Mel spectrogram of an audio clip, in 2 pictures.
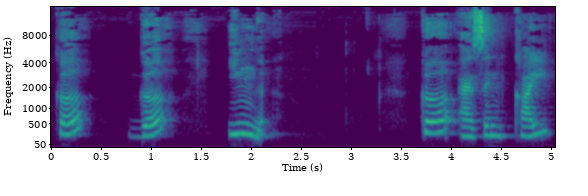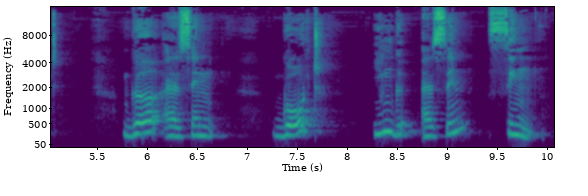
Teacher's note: the back part of the tongue against the soft palate, which is also known as the velum, which is the back part of the roof of the mouth.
